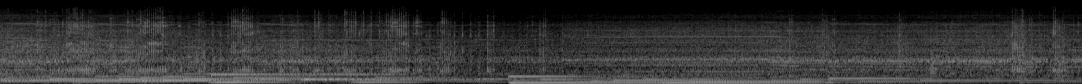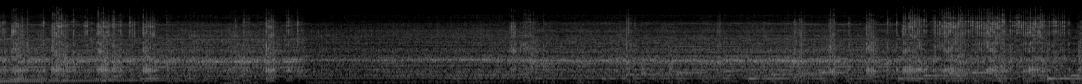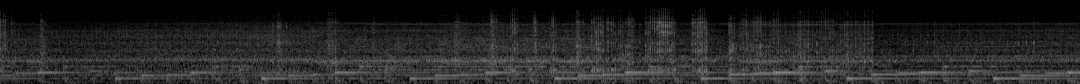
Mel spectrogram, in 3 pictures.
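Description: A Kenwood electric hand mixer runs steadily as its beaters cream softened butter while beaten egg is worked in, over background music.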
